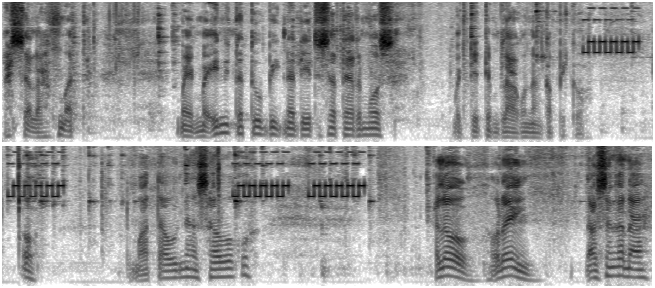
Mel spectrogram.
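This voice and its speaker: A hardworking Filipino family man in a radio drama. His voice is fairly low and his manner earnest and plain-spoken, over clearly noisy sound. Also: animated, unhurried, long pauses. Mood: easygoing.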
